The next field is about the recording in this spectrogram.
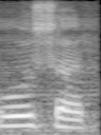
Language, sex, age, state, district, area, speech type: Marathi, male, 30-45, Maharashtra, Nagpur, urban, spontaneous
